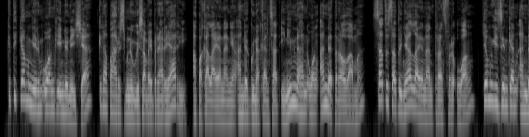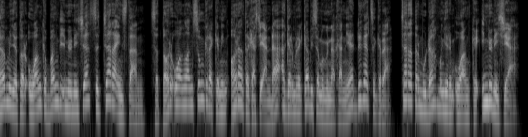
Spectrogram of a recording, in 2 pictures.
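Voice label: Indonesian Commercial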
